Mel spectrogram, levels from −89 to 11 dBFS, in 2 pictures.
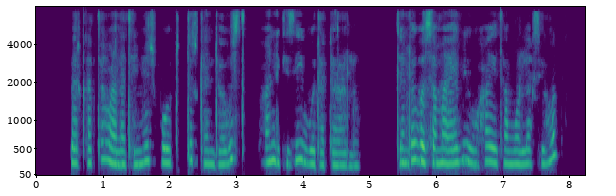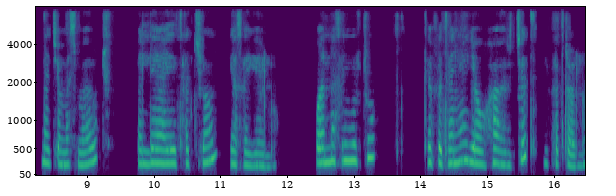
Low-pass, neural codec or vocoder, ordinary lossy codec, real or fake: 7.2 kHz; codec, 44.1 kHz, 7.8 kbps, DAC; AAC, 32 kbps; fake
